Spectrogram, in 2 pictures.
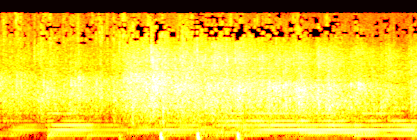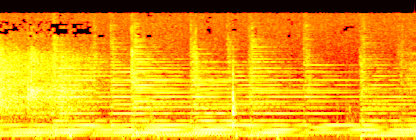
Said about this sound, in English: Thank you, guys. Say a big round of applause for, just a thank you applause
